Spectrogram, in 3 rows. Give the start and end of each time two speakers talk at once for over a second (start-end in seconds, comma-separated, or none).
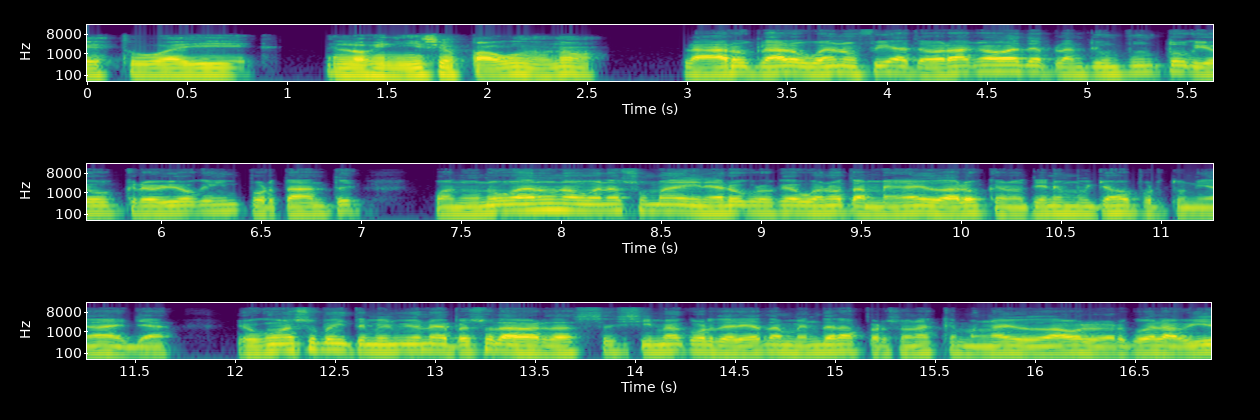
none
